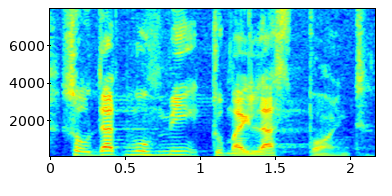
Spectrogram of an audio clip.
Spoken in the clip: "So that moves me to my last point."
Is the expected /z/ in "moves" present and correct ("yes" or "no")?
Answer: no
